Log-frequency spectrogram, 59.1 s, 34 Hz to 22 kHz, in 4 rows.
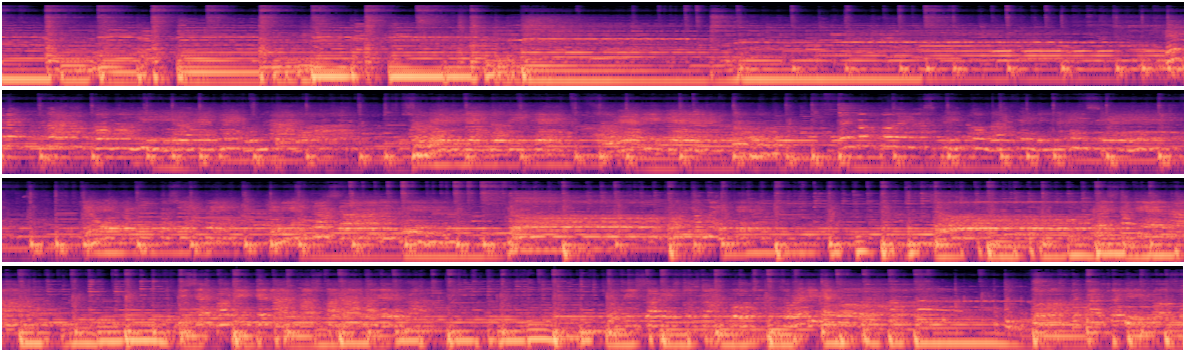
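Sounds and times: folk band playing guitars and percussion: 0:00.0 - 0:59.0
voices singing together: 0:11.3 - 0:45.4, 0:46.3 - 0:50.6, 0:51.7 - 0:59.0.

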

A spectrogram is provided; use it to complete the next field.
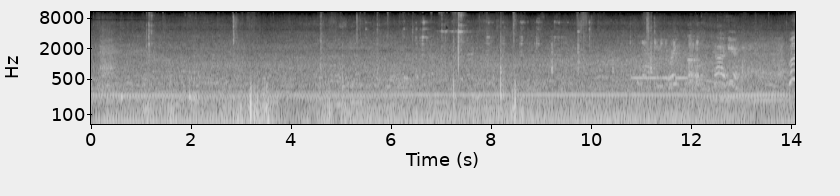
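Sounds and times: diesel engine idling: 0:00.0 - 0:14.0
light metal clinks: 0:05.3 - 0:10.2.

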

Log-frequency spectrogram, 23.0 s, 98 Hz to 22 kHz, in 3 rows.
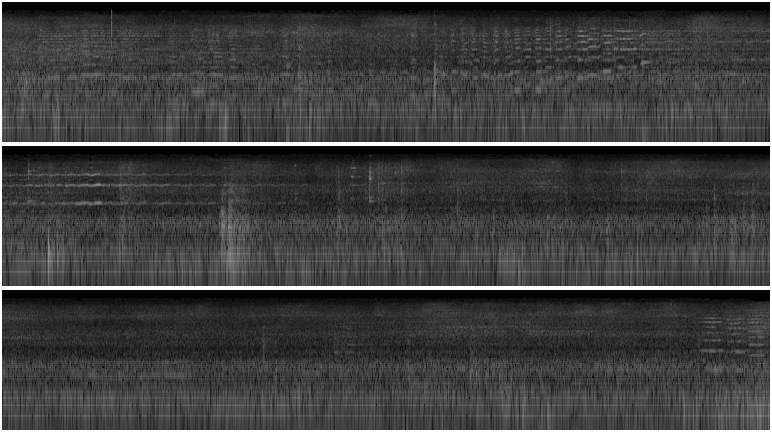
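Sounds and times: diesel engine under hydraulic load: 0:00.0 - 0:23.0.

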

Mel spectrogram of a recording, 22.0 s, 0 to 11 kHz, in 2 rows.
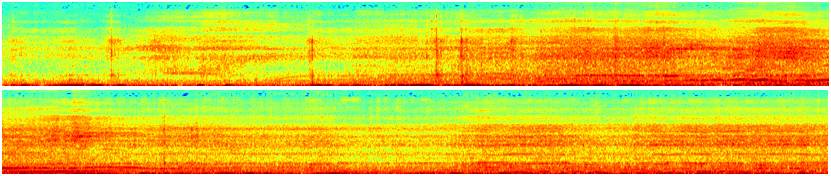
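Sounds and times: snowmobile engines passing: 0:04.8 - 0:22.0.

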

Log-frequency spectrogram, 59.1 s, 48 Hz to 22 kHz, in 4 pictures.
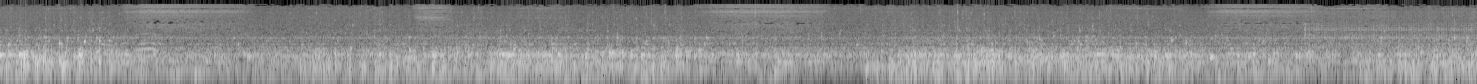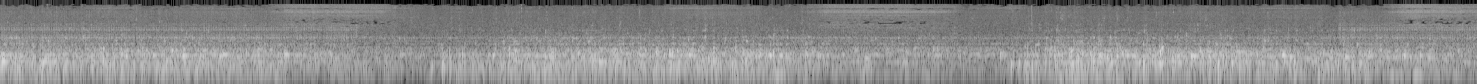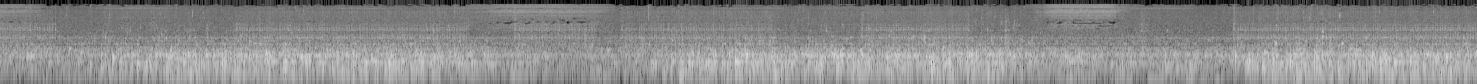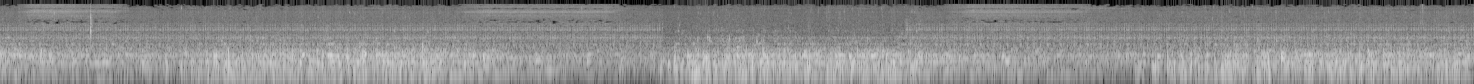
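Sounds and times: bubbling underwater exhalation: 0:00.0 - 0:01.8, 0:02.8 - 0:07.4, 0:08.6 - 0:17.8, 0:19.1 - 0:23.1, 0:24.7 - 0:29.2, 0:30.2 - 0:34.6, 0:35.7 - 0:40.2, 0:41.1 - 0:50.2, 0:50.9 - 0:59.0
regulator hissing inhale: 0:01.2 - 0:02.7, 0:04.1 - 0:04.7, 0:07.0 - 0:08.5, 0:12.1 - 0:13.8, 0:17.1 - 0:18.9, 0:22.7 - 0:24.5, 0:28.6 - 0:30.3, 0:34.2 - 0:35.8, 0:39.8 - 0:41.2, 0:44.4 - 0:46.2, 0:48.9 - 0:51.0, 0:53.6 - 0:55.8.

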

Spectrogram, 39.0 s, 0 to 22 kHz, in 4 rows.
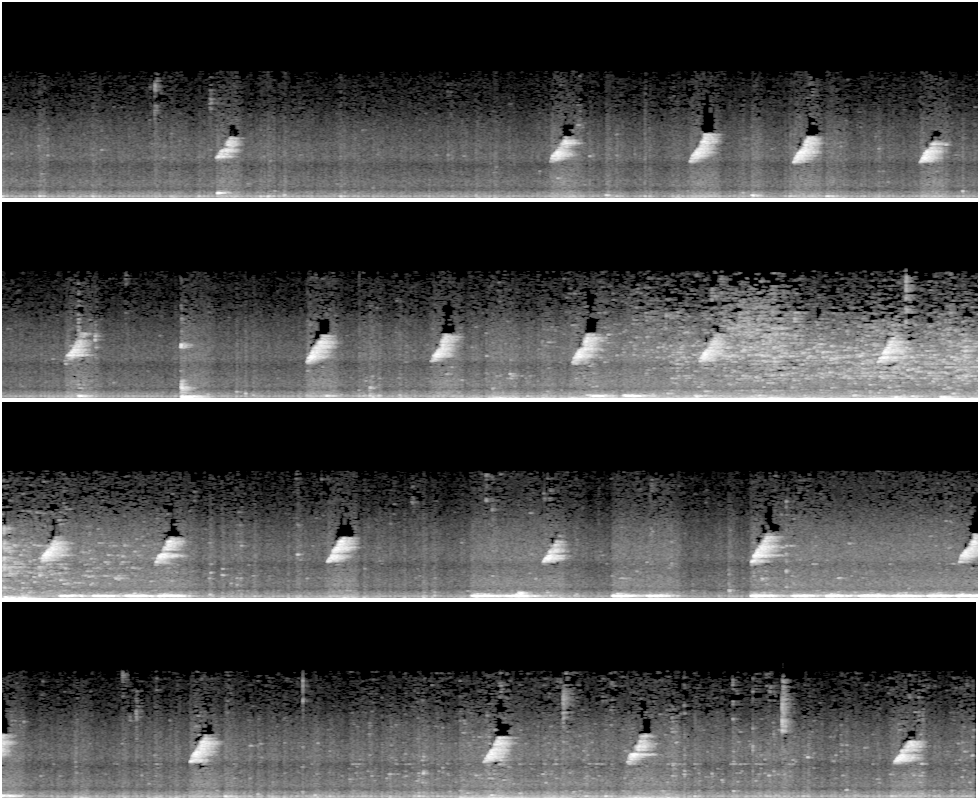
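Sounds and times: small bird chirping: 0:02.2 - 0:02.6, 0:05.5 - 0:06.0, 0:06.9 - 0:07.2, 0:07.9 - 0:08.4, 0:09.2 - 0:09.6, 0:10.4 - 0:10.8, 0:12.8 - 0:13.2, 0:14.0 - 0:23.2, 0:24.2 - 0:26.3, 0:27.0 - 0:29.6, 0:30.7 - 0:39.0
dove cooing: 0:15.6 - 0:17.0, 0:19.0 - 0:21.4, 0:24.2 - 0:26.3, 0:27.0 - 0:29.5.

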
